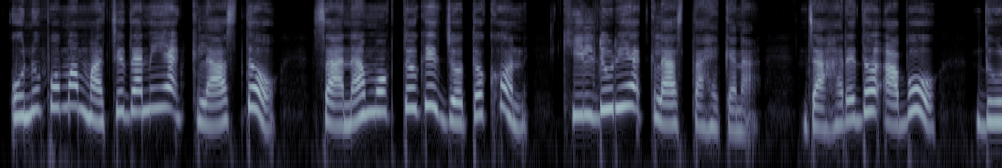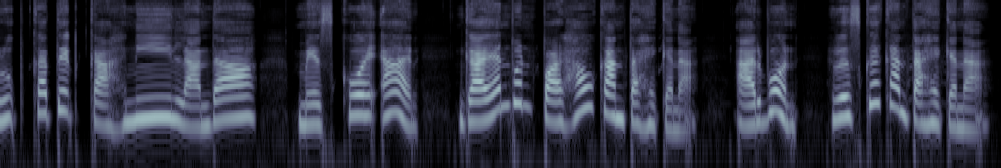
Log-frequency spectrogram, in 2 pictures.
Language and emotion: Santali, happy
